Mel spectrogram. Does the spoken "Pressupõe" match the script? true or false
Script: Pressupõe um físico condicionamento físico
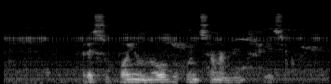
true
